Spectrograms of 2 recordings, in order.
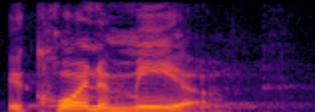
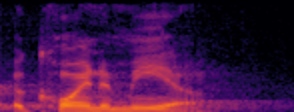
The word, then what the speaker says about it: oikonomia: That word dispensation in the Greek is called oikonomia. And you can really hear our word economy in when I pronounce the Greek word oikonomia.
